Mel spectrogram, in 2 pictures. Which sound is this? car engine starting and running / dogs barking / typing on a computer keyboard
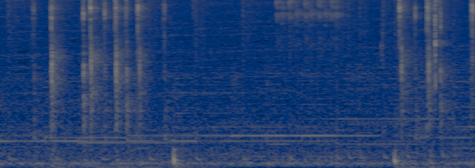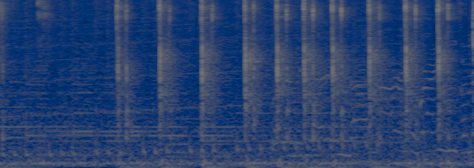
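typing on a computer keyboard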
